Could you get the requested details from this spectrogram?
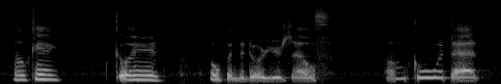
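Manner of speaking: very high, very loud squeak, rising. Telling how he answered his date after being nutted, retold high, squeaky voice. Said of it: "in my high, squeaky voice after having been nutted".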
